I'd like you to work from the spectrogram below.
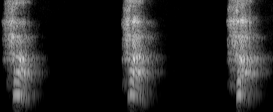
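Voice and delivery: single punched "ha", spaced out one by one; staccato "ha" exhales. Shown as a demonstration. Teacher breaking the move down slowly, separate forceful "ha" bursts. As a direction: land each "ha" separately with a sharp push. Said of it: "ha happens when the pelvis is going forward".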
